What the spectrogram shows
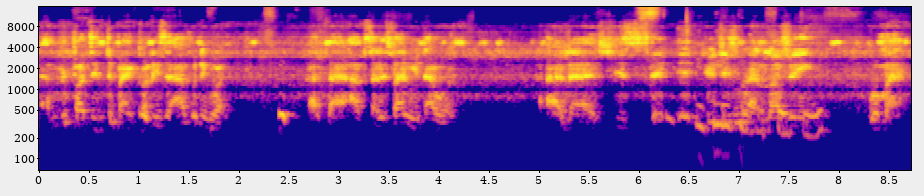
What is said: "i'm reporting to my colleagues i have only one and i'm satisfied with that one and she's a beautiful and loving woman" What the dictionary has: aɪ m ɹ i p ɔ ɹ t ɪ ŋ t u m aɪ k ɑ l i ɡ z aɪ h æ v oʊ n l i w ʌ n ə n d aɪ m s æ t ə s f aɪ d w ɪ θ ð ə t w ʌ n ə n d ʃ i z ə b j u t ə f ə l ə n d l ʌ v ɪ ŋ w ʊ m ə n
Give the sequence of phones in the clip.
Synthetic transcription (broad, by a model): aɪ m ɹ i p ɔ t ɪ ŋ t u m aɪ k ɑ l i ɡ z aɪ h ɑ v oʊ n i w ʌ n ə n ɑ aɪ m s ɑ t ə s f aɪ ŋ w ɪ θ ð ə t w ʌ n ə n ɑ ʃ i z ə b j u t ə f ə l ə n l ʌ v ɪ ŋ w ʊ m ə n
